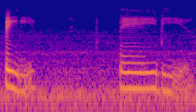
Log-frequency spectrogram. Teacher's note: I had a long a at the end of that first syllable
